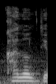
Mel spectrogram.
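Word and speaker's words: 風音: はい、これ最初お店見た時に、入り口からですね、それこそキッチンまでスッと風が流れるようなお店だったので、うん、音楽が風のように流れるお店だったらいいなって思って、カノンっていう名前にしたんですけれども、風の音と書いてカノンって読みます。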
